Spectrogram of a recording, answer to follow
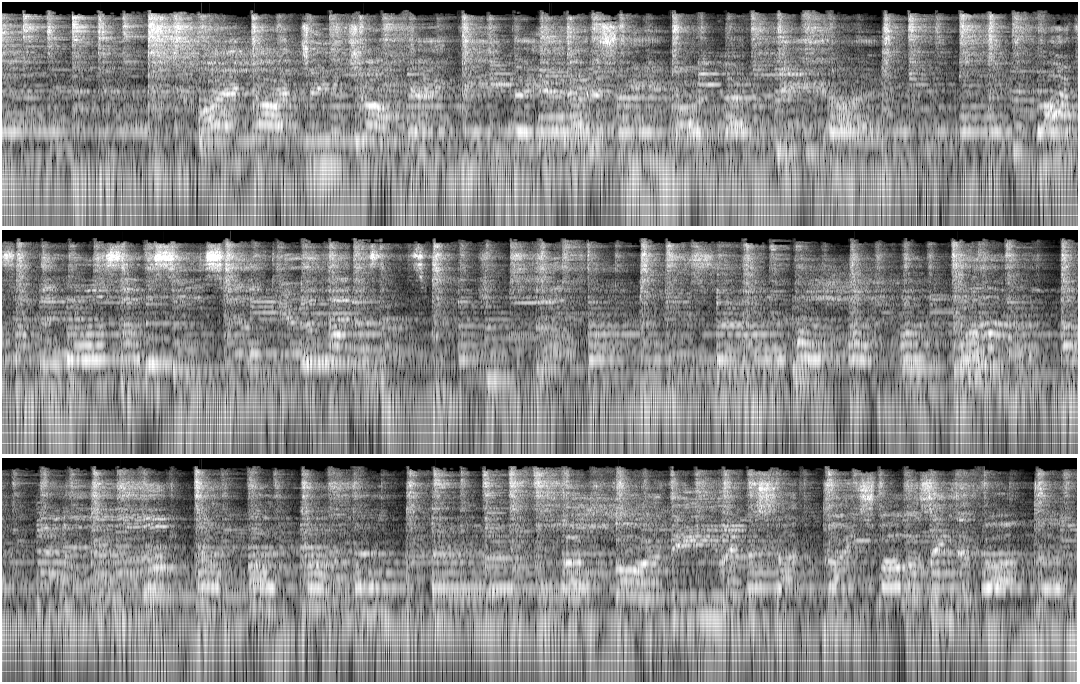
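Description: Live band playing a folk-rock song: strummed acoustic guitar, electric guitar, bass and drums, with singing over them, heard from the audience in a large hall.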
